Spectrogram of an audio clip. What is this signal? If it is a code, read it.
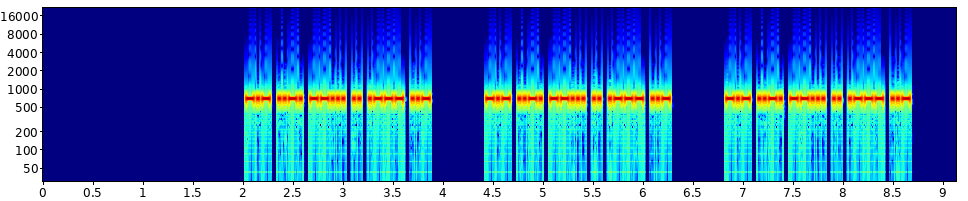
Morse code, heard as a keyed tone, about 46 wpm, 700 Hz. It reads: KF7IJU KF7IJU KF7IJU
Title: USA Call Signs - 6 Characters - Repeated 3x - 45wpm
